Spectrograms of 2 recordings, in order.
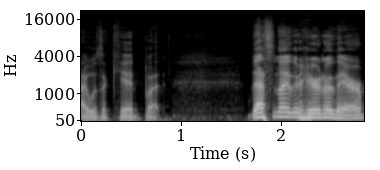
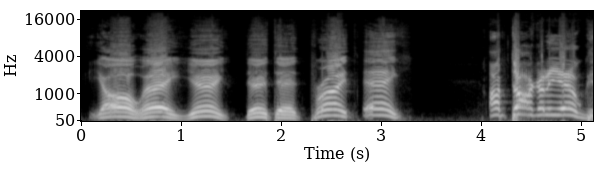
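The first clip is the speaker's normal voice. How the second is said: much higher, louder hammed-up yell; mock yelling; 8 semitones higher, 8 dB louder, slower than usual. Shown as a demonstration. Parent showing kids a rude phone call, mock yelling at Brian. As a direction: holler down the line at Brian. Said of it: "You don't wanna be yelling".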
